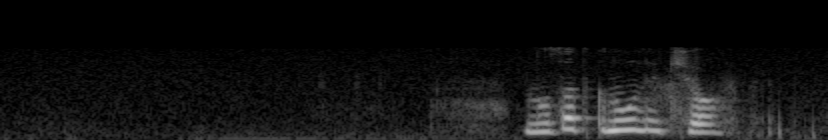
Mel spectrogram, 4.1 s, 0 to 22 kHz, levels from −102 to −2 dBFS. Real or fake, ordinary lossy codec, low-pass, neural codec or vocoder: real; none; 5.4 kHz; none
